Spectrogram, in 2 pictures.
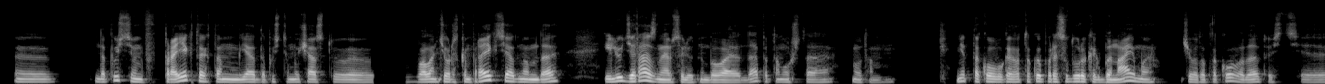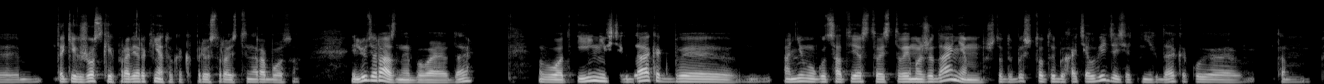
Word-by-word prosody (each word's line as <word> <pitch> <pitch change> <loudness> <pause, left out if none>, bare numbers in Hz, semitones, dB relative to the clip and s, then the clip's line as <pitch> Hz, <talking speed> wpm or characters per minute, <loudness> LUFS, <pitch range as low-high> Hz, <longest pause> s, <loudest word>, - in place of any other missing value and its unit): э, 120 -2 -2 0.4
допустим, 135 +1 0
в 115 - -17
проектах, 145 - +4
там 120 -2 +2
я, 115 +1 +3
допустим, 115 +1 -5
участвую 115 -2 -2 0.3
в 115 +1 -21
волонтерском 120 0 +1
проекте 190 - +4
1, 120 -4 +3
да, 130 +7 +3 0.4
и 125 - +3
люди 150 +1 +5
разные 140 -9 +5
абсолютно 105 0 -2
бывают, 105 -1 +2
да, 150 - -1
потому 115 -5 -5
что, 115 0 -7 0.2
ну 110 -2 -5
там, 105 +2 -15 0.6
нет 150 +2 -2
такого, 125 -3 +2
ка 120 -1 +1
такой 140 +3 +1
процедуры 135 0 +2
как 110 -2 -3
бы 110 0 +3
найма, 120 0 +2 0.3
чего-то 115 -2 -2
такого, 135 +1 -2
да, 115 +2 +1
то 120 - -13
есть, 110 +2 -12
э, 110 0 -6
б 115 +2 -10 0.2
таких 125 0 +1
жестких 140 0 +2
проверок 135 0 +1
нету, 120 -5 +1
как - - -12
при 120 - -2
устройстве 115 0 -3
на 115 - -1
работу. 115 +1 -3 0.5
И - - 0
люди 185 +9 +4
разные 110 - +5
бывают, 100 -1 0
да. 130 +9 -2 0.7
Вот. 110 -3 +1
И 140 +5 +3
не 170 -4 +4
всегда, 145 +6 +2
как 155 -7 -3
бы, 130 +2 -2
э, 120 -4 +2
м, 120 +6 -17
они 125 +3 +1
могут 130 -3 -1
соответствовать 125 -1 -1
твоим 125 0 +3
ожиданиям, 125 - +1
чтобы 115 +4 -8
ты, 150 - -6
что 145 -1 -3
ты 135 - -2
бы 125 -1 -4
хотел 130 +2 -2
видеть 145 - -1
от 110 -1 -10
них, 115 -1 -6
да, 120 +4 -2
какое, 110 -5 -4
м, 105 - -19 0.2
там 115 +2 -12
120 Hz, 175 wpm, -22 LUFS, 110-135 Hz, 0.7 s, люди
